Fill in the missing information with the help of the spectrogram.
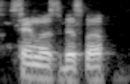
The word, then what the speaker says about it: San Luis Obispo: How do you pronounce San Luis Obispo? Do you say Louis? Do you say Luis? Do you say Louis? – Louis, San Luis Obispo.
